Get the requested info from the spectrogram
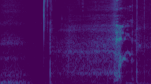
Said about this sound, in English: Oh, you got the hiccups there, brother.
